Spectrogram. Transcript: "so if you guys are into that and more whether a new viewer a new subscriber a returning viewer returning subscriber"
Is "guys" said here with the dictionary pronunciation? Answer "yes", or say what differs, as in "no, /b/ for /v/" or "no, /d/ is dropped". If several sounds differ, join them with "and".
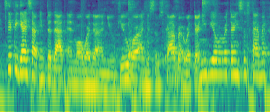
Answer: no, /s/ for /z/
